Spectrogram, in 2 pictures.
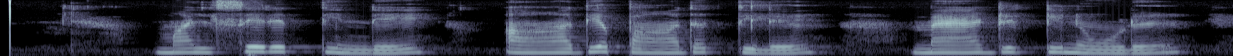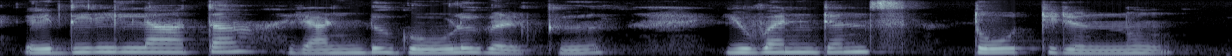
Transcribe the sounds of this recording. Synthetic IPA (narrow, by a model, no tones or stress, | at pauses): mɐlsɐɾɐt̪ːinde̞ | aːd̪jɐpaːd̪ɐt̪ːil | maːɖriʈːino̞ːɽɨ | e̞ðiɾilːaːt̪ːɐɾeɳɖuɡo̞ːɭuɣɐɭkɨ | juʋɐndɐns | t̪o̞ːtːiɾunːu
